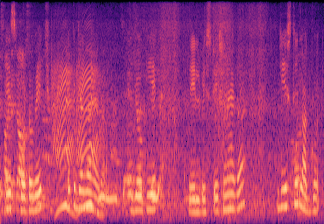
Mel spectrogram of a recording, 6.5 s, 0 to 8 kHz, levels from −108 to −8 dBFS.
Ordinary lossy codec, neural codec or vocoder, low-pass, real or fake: none; none; none; real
